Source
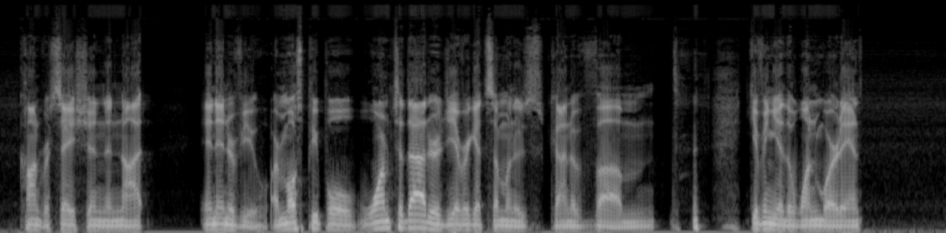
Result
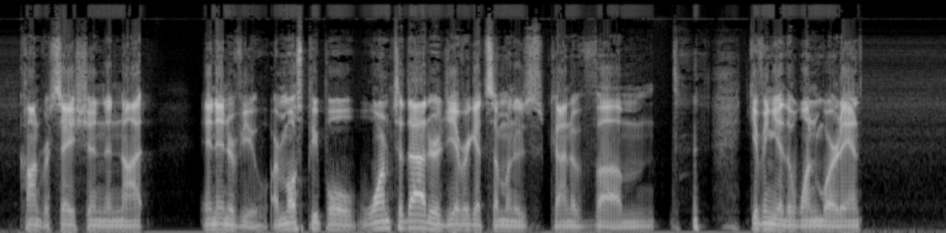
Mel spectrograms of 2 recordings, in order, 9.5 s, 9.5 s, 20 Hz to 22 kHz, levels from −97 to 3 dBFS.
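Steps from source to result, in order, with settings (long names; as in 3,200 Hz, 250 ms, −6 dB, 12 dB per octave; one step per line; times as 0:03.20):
tilt shelving filter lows −9.5 dB, about 1,300 Hz
level +6.5 dB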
